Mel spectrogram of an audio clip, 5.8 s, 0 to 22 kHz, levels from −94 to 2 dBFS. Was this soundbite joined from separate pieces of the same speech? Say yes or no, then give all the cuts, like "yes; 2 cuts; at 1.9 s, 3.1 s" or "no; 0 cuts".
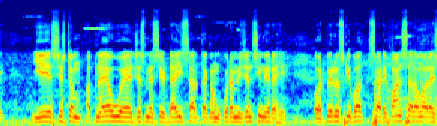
no; 0 cuts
